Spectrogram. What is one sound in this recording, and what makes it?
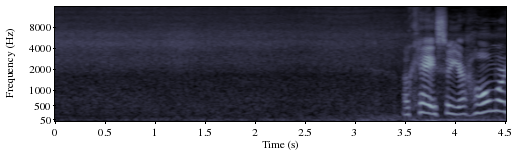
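A garden hose nozzle sprays water with a steady hiss.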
